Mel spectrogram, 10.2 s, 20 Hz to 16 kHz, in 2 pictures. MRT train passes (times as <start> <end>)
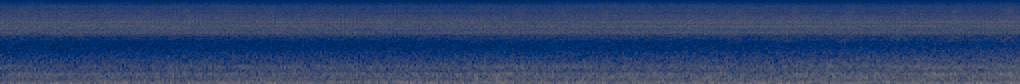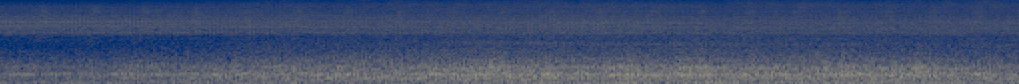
4.2 10.1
